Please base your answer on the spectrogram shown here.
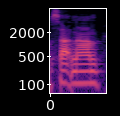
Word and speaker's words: Sat Nam: If you want to join me, long syllable Sat, short Nam. Sat Nam means truth is me.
